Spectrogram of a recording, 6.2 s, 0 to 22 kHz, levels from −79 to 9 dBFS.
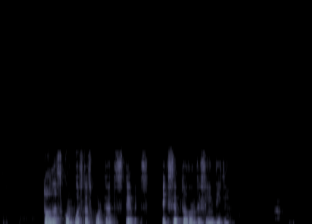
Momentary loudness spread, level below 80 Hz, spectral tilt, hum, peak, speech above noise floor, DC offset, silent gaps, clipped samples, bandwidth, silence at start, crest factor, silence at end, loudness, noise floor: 14 LU; -80 dBFS; -5 dB/octave; none; -24 dBFS; 39 dB; under 0.1%; 4.92-5.44 s; under 0.1%; 7.8 kHz; 0.9 s; 18 dB; 0.7 s; -41 LUFS; -80 dBFS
